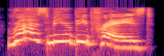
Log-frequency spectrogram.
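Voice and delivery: high, loud, slow exultant cry; a fervent priest's loud, slow praise. A narrator's reading. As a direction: proclaim it to the rafters. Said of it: "the priest cried out".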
